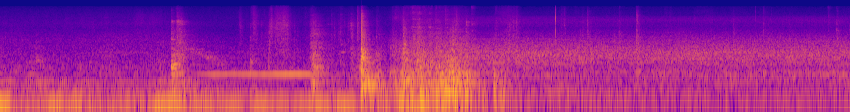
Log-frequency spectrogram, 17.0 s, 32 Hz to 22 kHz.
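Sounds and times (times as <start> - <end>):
lift running noise: 0.0 - 17.0
lift doors closing: 3.3 - 13.2.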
